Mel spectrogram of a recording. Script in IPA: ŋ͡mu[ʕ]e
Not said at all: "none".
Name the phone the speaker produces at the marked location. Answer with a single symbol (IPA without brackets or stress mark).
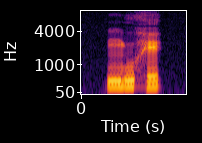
h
